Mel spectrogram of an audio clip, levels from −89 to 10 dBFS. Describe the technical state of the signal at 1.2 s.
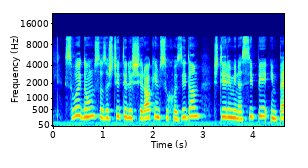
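At 1.2 s the speech signal is intact, with no audible fault at that moment.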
